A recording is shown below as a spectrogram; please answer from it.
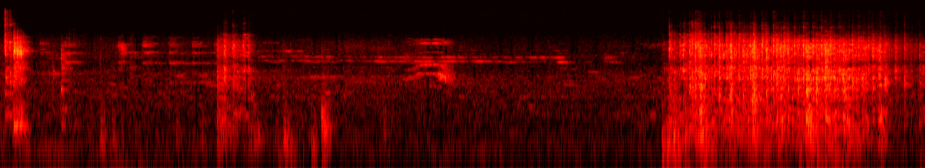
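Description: Sewing machine stitching the hem round the base of a shirt, running for about three seconds near the end. Before that, a sharp click and a few brief handling noises.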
